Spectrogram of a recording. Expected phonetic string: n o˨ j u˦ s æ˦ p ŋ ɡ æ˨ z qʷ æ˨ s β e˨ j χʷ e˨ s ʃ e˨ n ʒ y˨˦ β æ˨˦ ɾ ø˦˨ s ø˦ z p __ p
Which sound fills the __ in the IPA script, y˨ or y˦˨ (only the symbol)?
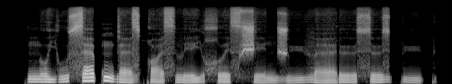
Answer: y˨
